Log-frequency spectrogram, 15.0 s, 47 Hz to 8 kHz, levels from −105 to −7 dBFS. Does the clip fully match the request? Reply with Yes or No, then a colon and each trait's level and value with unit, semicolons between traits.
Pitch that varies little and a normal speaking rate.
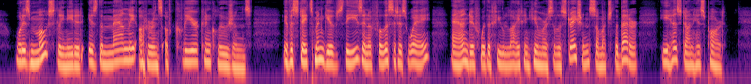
No: average, 3.4 semitones; average, 150 wpm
